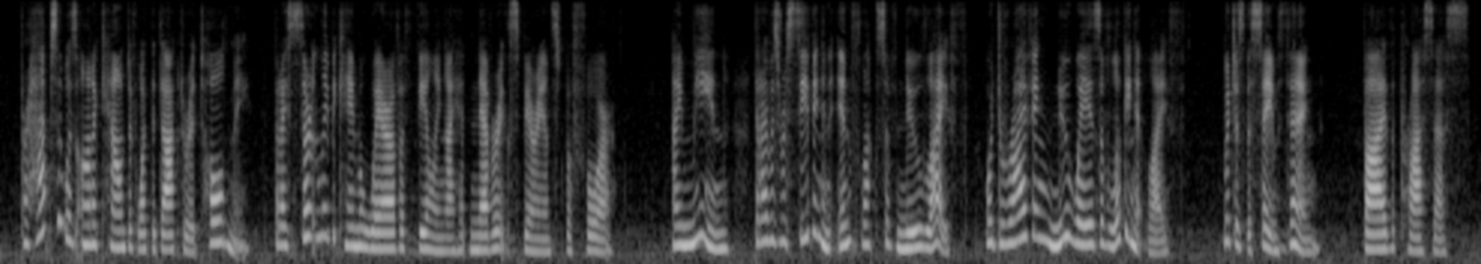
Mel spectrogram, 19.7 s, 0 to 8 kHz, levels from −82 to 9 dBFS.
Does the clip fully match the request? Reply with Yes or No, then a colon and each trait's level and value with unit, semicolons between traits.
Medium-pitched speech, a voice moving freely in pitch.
No: high, 200 Hz; wide, 6.0 semitones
